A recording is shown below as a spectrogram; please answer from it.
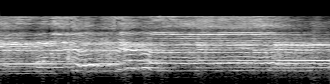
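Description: Woman singing a Greek song into a microphone, backed by a small live band with guitars and keyboard. The recording sounds thin, with little bass.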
